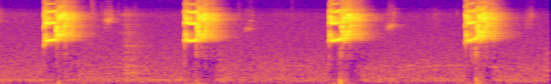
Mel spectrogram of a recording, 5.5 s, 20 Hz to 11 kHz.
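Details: Fighter lovebird provoked by a rival, repeating loud harsh rasping shrieks about every 1.4 seconds, four in all, each with a short faint note after it, in an otherwise quiet setting.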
